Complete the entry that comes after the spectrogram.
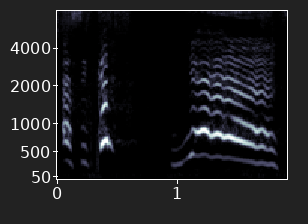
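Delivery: shouted high call, then stretched "yes"; really loud, high recall. Real, not acted. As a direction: holler the dog over and cheer. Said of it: "in a really loud".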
